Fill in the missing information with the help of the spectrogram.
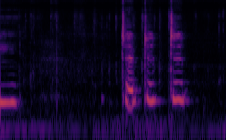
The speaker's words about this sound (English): Very good at typing.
